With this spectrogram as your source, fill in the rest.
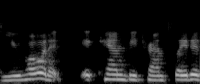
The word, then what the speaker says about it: Yuho: too seriously and so the actual kanji on the bottle is pronounced as red as yuho and it can be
